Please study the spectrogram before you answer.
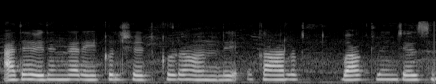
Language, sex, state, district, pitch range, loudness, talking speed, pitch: Telugu, female, Andhra Pradesh, Sri Satya Sai, 215-225 Hz, -20 LUFS, 110 wpm, 220 Hz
